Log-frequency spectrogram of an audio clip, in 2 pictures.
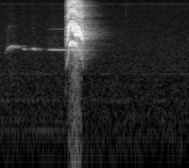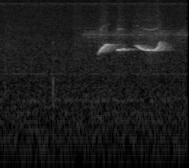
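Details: Pet parrot in molt: brief whistled notes, one loud rough squawk, then after a quiet gap a rising and wavering whistle phrase.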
